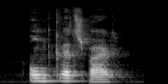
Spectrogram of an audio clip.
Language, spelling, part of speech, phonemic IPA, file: Dutch, onkwetsbaar, adjective, /ɔnˈkwɛtsbar/, Nl-onkwetsbaar.ogg
- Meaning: invulnerable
